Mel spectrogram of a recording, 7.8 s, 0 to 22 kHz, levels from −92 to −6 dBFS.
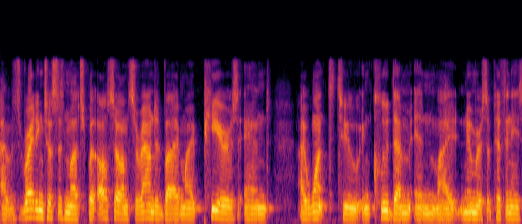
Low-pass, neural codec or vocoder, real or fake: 7.2 kHz; vocoder, 44.1 kHz, 128 mel bands every 256 samples, BigVGAN v2; fake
